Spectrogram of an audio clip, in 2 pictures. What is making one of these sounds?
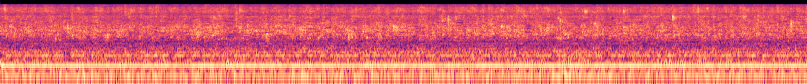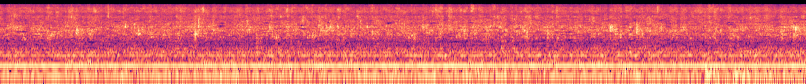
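Water pours steadily into a washing machine tub.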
